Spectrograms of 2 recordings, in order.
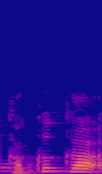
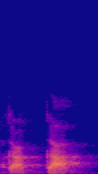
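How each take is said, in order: First: A full 'ku' syllable is said in the middle. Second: A doubled consonant replaces the middle syllable. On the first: The speaker calls it wrong. "가크카 아니라" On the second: The speaker calls it right. "쿠 플러스 카행은 으카"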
